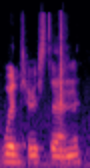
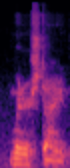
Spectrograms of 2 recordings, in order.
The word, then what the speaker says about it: Winterstein: My favorite person in the world, Devin Winterston. Winterstein, pronounce it right.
